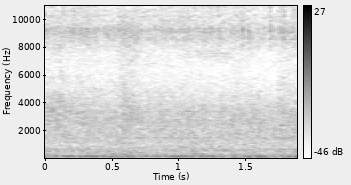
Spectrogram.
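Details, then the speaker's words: Customer desktop PC that hangs suddenly, powered on with only keyboard and mouse connected: low, steady whoosh of fans spinning up evenly with no scraping or rattle; the fans run normally at power-on. "Kipas masih muter. Nggak ada bunyi sama sekali ya teman-teman, jadi ada kemungkinan nyala, masih ada tanda-tandanya ya."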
